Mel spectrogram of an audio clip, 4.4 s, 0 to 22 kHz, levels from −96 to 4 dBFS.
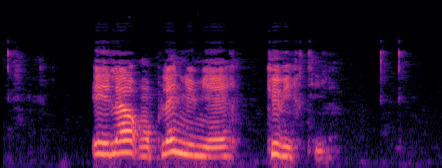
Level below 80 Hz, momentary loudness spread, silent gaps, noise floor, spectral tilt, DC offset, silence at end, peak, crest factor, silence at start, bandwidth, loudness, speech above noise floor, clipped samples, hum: -68 dBFS; 21 LU; none; -71 dBFS; -4.5 dB/octave; under 0.1%; 1.2 s; -4 dBFS; 20 dB; 0.9 s; 7.8 kHz; -21 LUFS; 50 dB; under 0.1%; none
